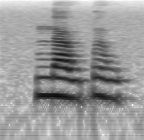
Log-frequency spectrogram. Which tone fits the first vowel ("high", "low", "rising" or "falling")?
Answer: low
